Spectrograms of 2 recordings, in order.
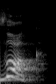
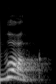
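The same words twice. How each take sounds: No difference in how they are said.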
